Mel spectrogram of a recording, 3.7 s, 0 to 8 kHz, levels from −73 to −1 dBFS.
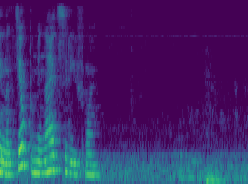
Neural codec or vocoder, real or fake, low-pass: none; real; 7.2 kHz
